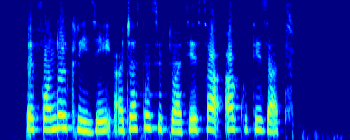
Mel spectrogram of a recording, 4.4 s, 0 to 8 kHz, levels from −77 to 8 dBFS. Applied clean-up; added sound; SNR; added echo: neural separator model SepFormer DNS4.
